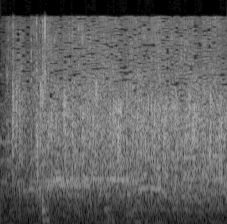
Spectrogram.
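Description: Applause at an African Union summit welcoming Rwandan President Paul Kagame as the body's new chairman: a brief, steady wash of many hands clapping at even loudness, with no talk over it.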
